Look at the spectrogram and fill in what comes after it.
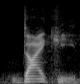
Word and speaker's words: Dike: The natives think that this is the work of one of their deities in the Greek pantheon called Dike. Dike. This is the Greek goddess of justice. It's pronounced just like Nike, which is the Greek goddess of victory.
